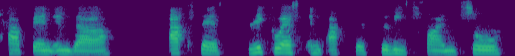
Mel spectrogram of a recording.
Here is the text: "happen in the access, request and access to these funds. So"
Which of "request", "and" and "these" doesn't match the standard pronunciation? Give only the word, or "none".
these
